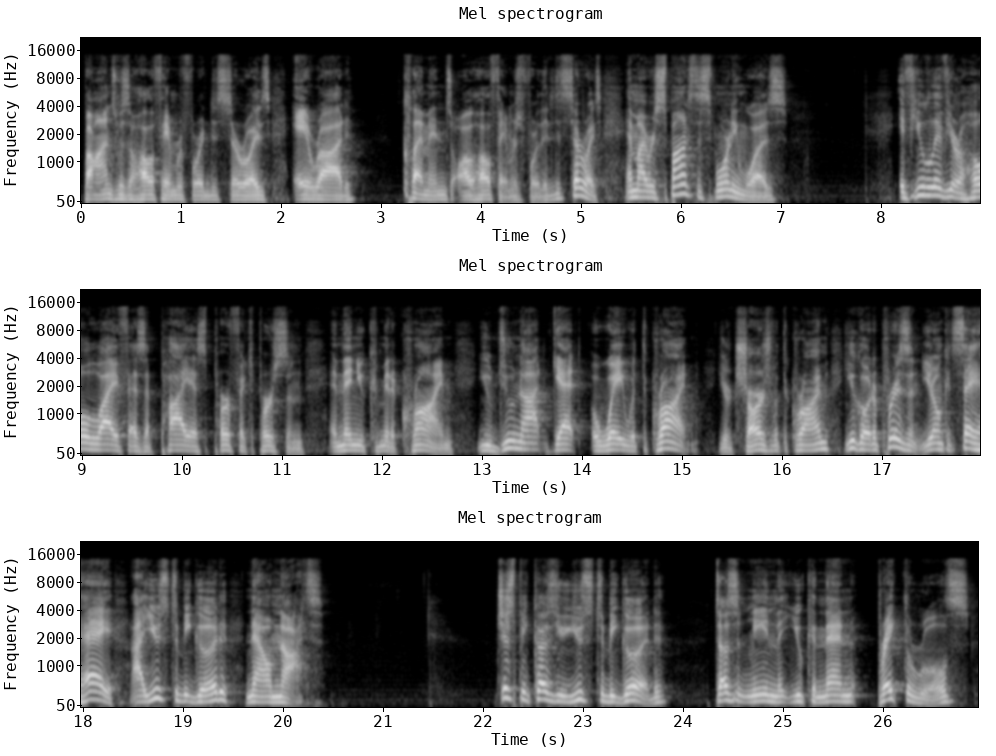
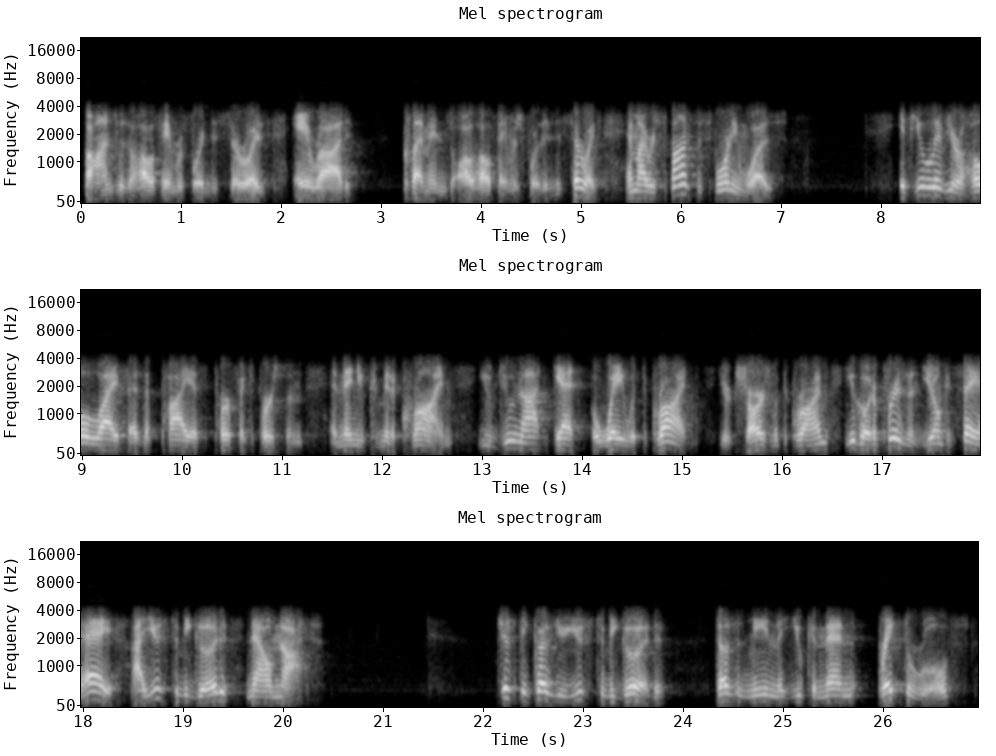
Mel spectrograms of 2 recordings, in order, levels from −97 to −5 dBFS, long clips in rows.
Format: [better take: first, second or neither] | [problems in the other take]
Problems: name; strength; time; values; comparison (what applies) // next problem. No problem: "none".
first | phone-call audio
